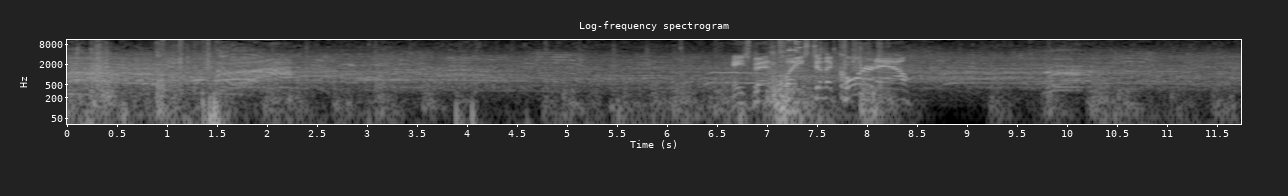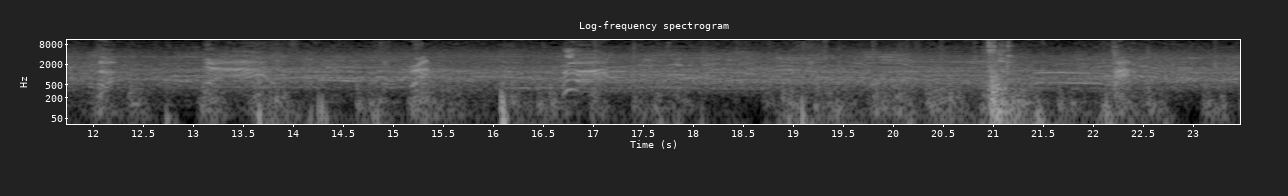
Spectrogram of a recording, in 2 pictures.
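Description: A crowd cheers and murmurs steadily.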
